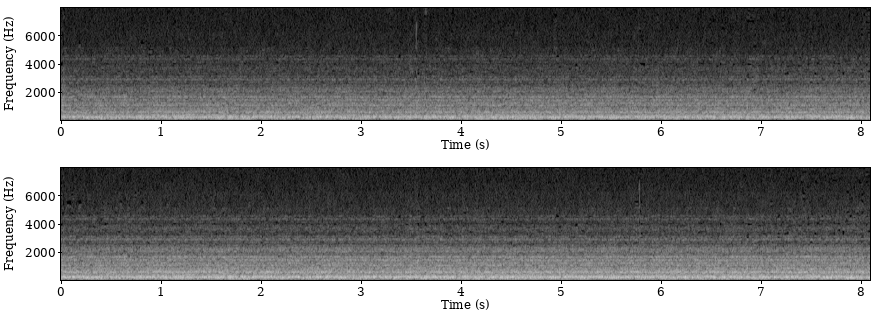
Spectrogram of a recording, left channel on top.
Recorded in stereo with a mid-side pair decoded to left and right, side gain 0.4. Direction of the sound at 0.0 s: 40° right.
